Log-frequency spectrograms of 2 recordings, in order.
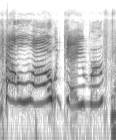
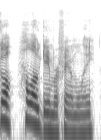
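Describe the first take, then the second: First: It is said in a put-on announcer voice. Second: It is said in his normal voice.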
